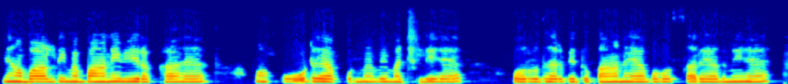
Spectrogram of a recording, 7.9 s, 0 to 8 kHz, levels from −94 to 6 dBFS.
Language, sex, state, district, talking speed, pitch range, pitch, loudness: Hindi, female, Uttar Pradesh, Jalaun, 185 wpm, 260-275 Hz, 265 Hz, -17 LUFS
